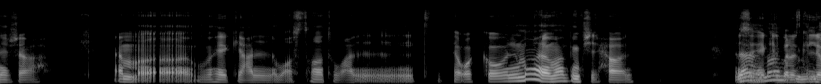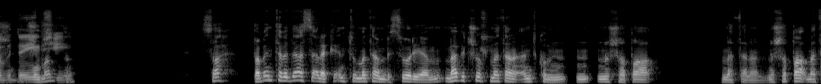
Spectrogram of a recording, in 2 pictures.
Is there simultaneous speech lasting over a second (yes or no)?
yes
